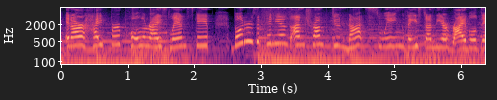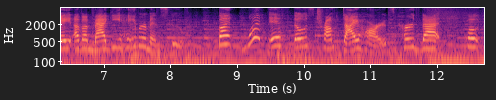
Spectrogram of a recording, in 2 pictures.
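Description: Self-righteous cartoon news anchor, very high and swooping, emphatic, music underneath. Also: female voice. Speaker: news host. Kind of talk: satirical news commentary.

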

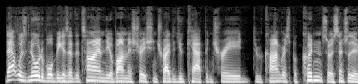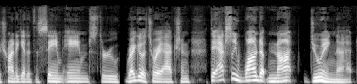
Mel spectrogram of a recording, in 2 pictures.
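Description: A man's voice: mid-range voice, fairly bright tone, dry recording. Man explaining in a dry close voice. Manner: explanatory, walks through legal details step by step. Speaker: podcast co-host. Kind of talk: casual political podcast chat and ad read.

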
